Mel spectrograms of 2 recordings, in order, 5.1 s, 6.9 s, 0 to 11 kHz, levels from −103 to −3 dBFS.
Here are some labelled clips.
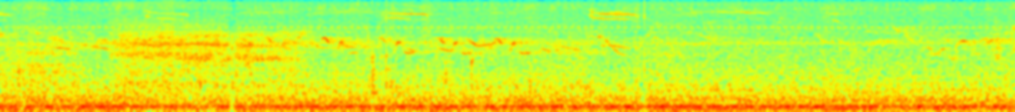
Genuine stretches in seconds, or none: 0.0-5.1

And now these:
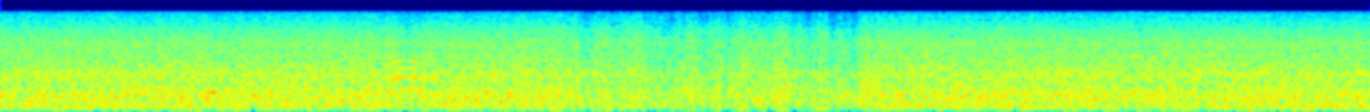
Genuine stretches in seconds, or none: 0.0-2.8; 4.3-6.9

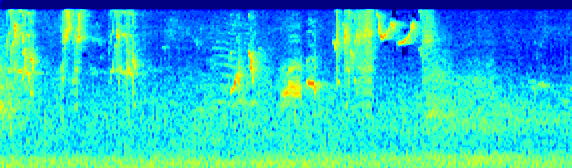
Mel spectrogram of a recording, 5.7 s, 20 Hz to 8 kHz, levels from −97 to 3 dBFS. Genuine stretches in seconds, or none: 0.0-5.7

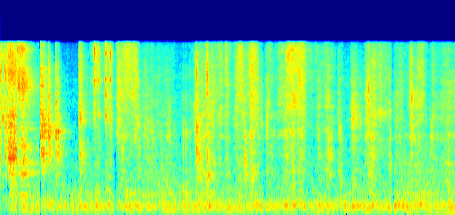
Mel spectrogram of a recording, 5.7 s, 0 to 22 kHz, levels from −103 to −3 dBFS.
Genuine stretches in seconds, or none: 0.0-1.0

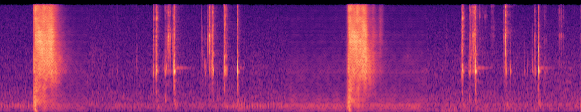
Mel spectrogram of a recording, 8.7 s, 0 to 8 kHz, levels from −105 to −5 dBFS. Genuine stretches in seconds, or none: 0.0-0.5; 1.3-4.3; 6.4-8.7

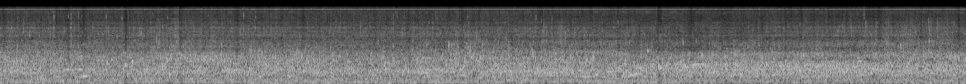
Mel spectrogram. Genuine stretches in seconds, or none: 0.0-1.0; 3.8-6.1; 8.3-9.7

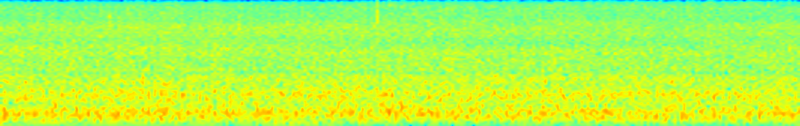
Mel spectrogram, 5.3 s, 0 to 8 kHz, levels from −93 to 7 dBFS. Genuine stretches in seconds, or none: 0.0-2.3; 4.3-5.3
